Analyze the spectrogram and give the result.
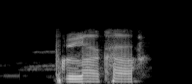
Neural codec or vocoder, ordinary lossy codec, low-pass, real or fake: none; Opus, 24 kbps; 5.4 kHz; real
